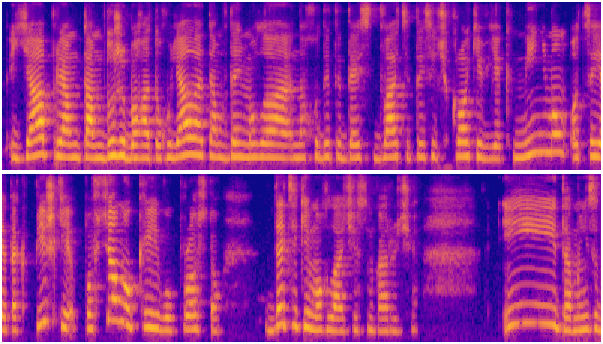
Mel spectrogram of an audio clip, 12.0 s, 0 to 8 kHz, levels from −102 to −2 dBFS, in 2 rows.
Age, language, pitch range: 10-29, Ukrainian, 230-295 Hz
